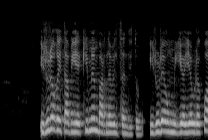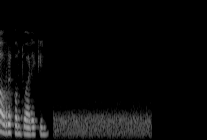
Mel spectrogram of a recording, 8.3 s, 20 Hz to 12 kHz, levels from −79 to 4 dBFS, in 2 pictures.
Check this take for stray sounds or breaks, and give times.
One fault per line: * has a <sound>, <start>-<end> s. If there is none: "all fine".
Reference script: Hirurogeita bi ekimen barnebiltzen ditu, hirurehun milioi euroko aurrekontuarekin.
all fine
